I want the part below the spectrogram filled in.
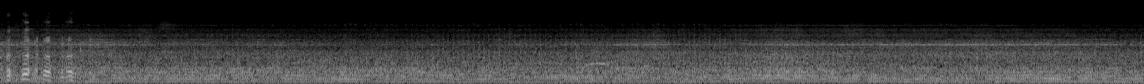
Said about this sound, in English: I hope that the sound that helicopter is making is coming through as clear for the broadcast as it is my ear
